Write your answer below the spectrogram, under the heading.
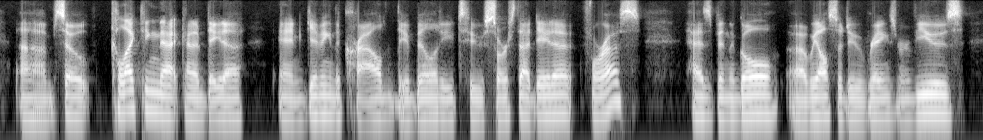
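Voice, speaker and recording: Here is a man with an American accent and a fairly low pitch, his intonation fairly even. He keeps a moderate pace in a very clean recording with a silent background. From Indiana, US Midwest. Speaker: startup founder. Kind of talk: interview.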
